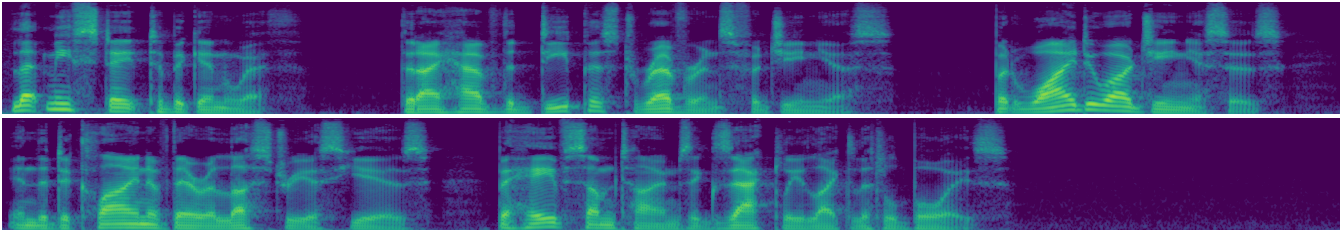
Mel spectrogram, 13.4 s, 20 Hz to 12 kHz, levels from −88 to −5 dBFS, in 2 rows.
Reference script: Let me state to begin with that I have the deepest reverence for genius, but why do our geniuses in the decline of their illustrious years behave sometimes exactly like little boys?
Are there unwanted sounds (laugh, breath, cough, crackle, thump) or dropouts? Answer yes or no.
no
